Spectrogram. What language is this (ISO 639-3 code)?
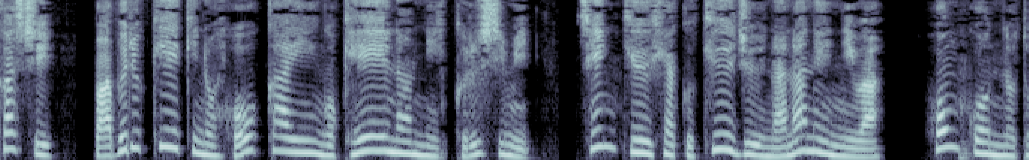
jpn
